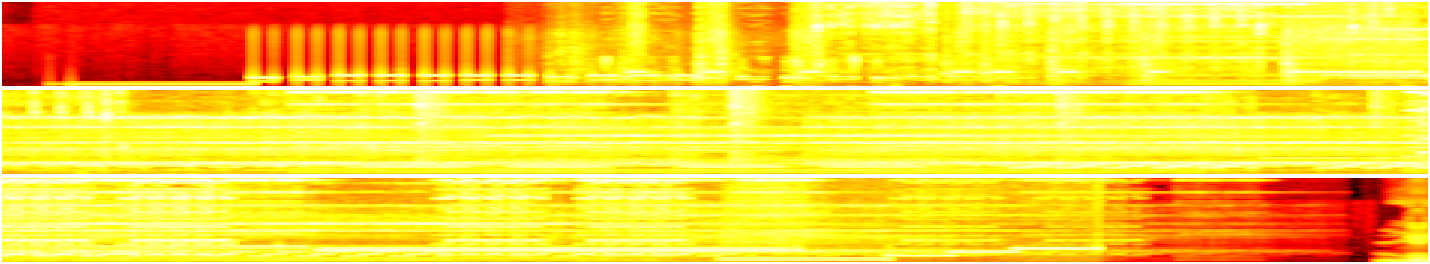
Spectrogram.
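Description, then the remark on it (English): A phone line opens with a steady dial tone, then a rapid string of touch-tone beeps as a number is punched in, followed by a long stretch of bright electronic ringing and tones. “And let's go to the phones.”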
